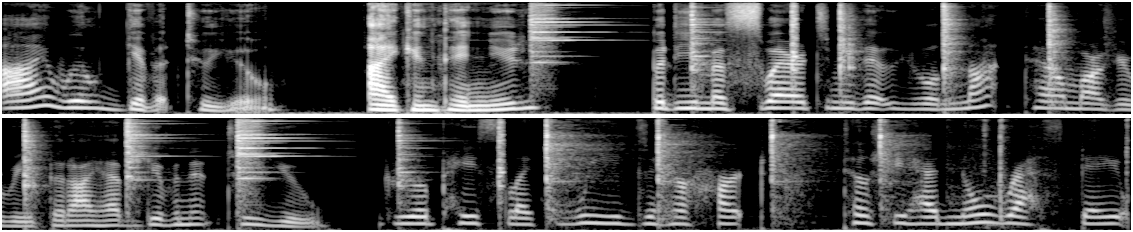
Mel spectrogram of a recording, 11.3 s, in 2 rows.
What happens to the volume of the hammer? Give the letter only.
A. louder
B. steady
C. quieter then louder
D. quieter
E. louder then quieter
D.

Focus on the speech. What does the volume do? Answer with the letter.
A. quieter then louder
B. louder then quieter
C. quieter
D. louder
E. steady
C.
